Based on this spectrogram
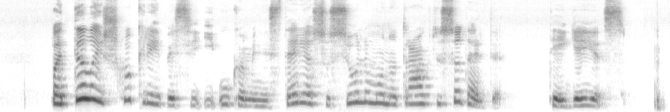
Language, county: Lithuanian, Vilnius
